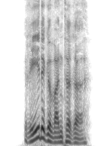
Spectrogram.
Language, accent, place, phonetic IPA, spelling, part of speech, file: German, Germany, Berlin, [ˈʁeːdəɡəˌvantəʁə], redegewandtere, adjective, De-redegewandtere.ogg
- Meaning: inflection of redegewandt: 1. strong/mixed nominative/accusative feminine singular comparative degree 2. strong nominative/accusative plural comparative degree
